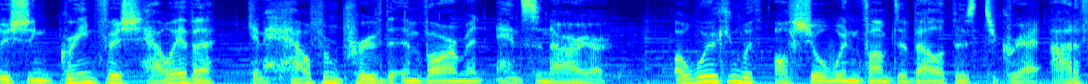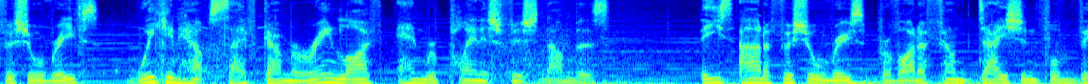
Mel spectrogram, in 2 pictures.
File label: Explainer, Voice Over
